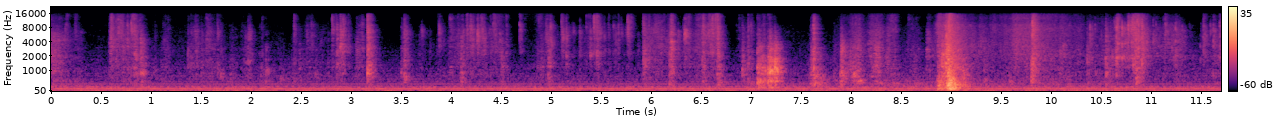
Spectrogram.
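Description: Quiet handling noises at a table: scattered light clicks and rustles, with one louder knock about nine seconds in, over a steady low hum.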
